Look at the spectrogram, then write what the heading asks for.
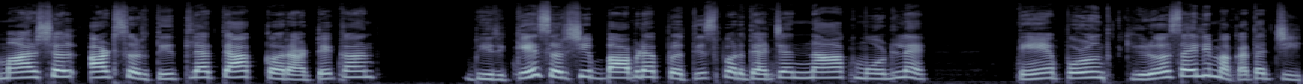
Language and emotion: Goan Konkani, disgusted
